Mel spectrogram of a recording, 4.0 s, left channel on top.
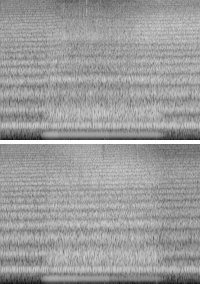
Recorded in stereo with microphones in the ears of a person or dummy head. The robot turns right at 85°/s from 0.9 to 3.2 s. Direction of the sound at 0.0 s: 10° right (ahead or behind).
